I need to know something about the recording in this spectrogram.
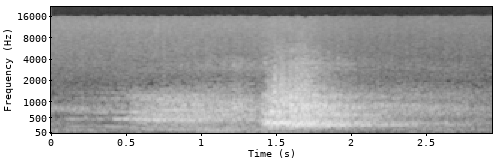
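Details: A single tiger roar swells out of a low, steady rumble halfway through, bursting loud and rough, then fading back into a droning background.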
